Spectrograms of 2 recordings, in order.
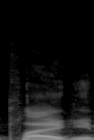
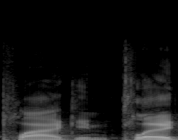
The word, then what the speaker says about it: plaguing: The A in plaguing is pronounced like the letter in the alphabet. Plaguing.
